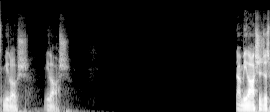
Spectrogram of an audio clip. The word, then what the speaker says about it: Milosh: But he just pronounced it Milosh, and he probably asked him how to pronounce it.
